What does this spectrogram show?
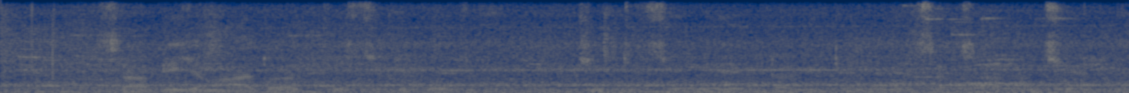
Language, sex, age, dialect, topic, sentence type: Maithili, male, 56-60, Eastern / Thethi, banking, statement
